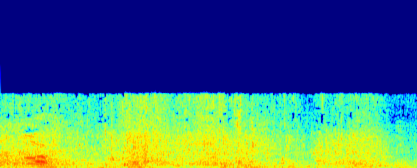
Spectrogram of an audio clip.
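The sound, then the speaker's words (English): A heavy splash into deep water, followed by several seconds of churning, sloshing water, with faint voices mixed in beneath the noise. “What fool put tripwires and iron girder and deep water in our way?”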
